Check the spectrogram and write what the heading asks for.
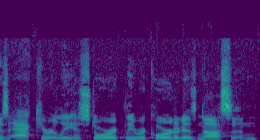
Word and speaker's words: Mnason: This is a super common name. Every time the name shows up, it's Nason. It's an A sound in there. It's Nason. But the Greek here is definitely not. It's an A. It's Mnason.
